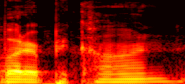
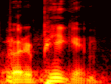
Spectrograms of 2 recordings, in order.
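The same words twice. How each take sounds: First: It is pronounced in a fancy, posh-sounding way. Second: It is pronounced in a plain, casual way.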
